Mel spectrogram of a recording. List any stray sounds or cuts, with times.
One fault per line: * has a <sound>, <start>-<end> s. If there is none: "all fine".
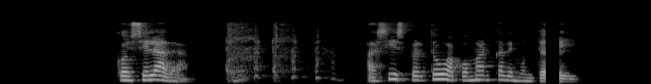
* has a cough, 2.2-3.5 s
* has a dropout, 5.5-5.6 s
